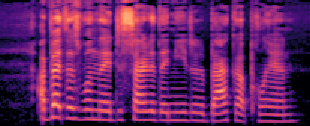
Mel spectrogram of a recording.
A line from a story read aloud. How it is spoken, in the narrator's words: Starflight said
